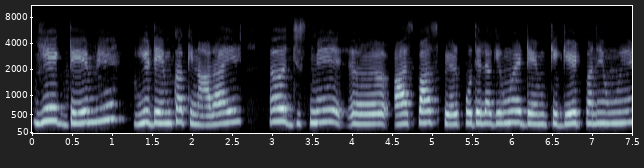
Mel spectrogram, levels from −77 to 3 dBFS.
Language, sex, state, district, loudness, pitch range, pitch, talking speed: Hindi, female, Jharkhand, Jamtara, -20 LUFS, 260-295 Hz, 275 Hz, 170 wpm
